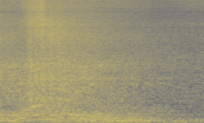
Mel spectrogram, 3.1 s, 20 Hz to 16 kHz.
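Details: 1977 Ford Thunderbird V8 in park after fixing an exhaust leak between cat and pipe with muffler mud and gasket: deep rumble swelling on a throttle blip and settling, clean, no ticking or puffing.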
